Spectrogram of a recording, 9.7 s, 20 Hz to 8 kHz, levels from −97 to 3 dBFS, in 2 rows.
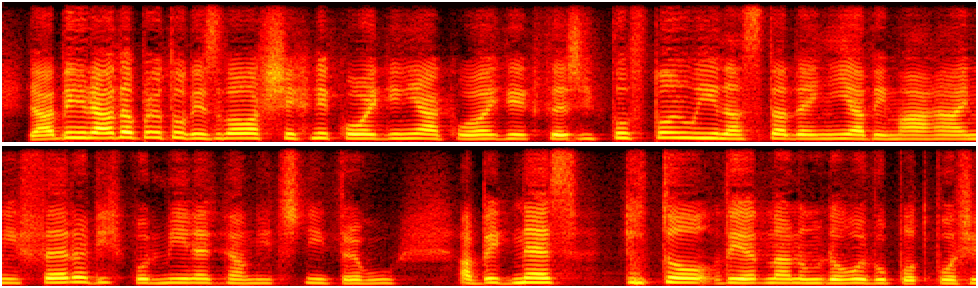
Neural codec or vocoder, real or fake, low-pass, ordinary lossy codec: codec, 16 kHz, 0.5 kbps, FunCodec, trained on Chinese and English, 25 frames a second; fake; none; none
